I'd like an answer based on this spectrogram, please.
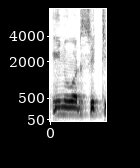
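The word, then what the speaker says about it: university: ठीक है, तो यहाँ पे यू है यानी यह है, हिंदी में क्या है ये व्यंजन है। तो व्यंजन मैंने बताया आपको कॉन्सोनेंट के पहले अ का प्रयोग किया जाएगा, तो यहाँ अ यूनिवर्सिटी हो जाएगा।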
